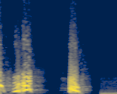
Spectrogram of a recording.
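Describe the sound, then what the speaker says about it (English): Sled dogs barking happily, two loud close barks a moment apart, followed by a short low hum, with no talking. "she might have heard her dogs barking happily."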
